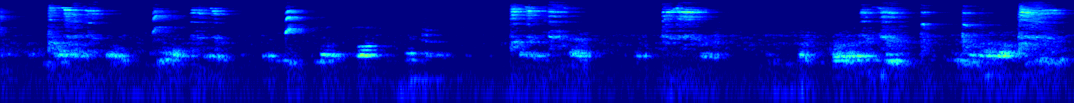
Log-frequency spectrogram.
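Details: Rainbow lorikeets feed from two snack plates while a dominant male chases off intruders, sparing only his family. Repeated harsh, shrill screeches in clusters mix with lower chattering notes throughout.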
